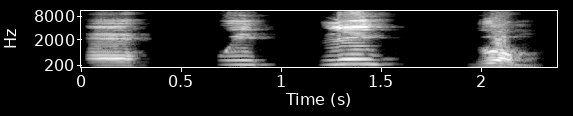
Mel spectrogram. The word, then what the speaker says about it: equilibrium: Now, in this case, what is the second to the last syllable? We have e qui li brum. B r i u m is the last syllable. Which one comes before? Li, right? So, we have what now? E qui li brum. So, li stressed.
